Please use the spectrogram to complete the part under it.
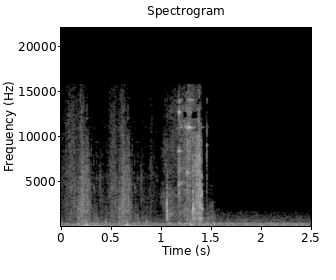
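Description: A paper map rustles open.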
